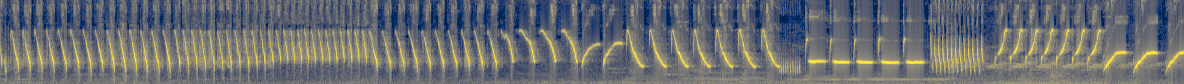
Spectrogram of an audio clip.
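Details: Singing canary, played to coax silent canaries back into song: a long, fast, high rolling trill, then looping whistled notes, steady repeated tones, a buzzy burst and more rising whistles.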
